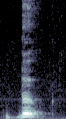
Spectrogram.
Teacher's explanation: 부산은 바람이 많이 나오고 북은 저 같은 경우는 바람이 그래도 좀 적게 나와요. 적게 나오는데 그 브라는 사운드 자체는 원래 바람이 안 나오는 사운드예요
